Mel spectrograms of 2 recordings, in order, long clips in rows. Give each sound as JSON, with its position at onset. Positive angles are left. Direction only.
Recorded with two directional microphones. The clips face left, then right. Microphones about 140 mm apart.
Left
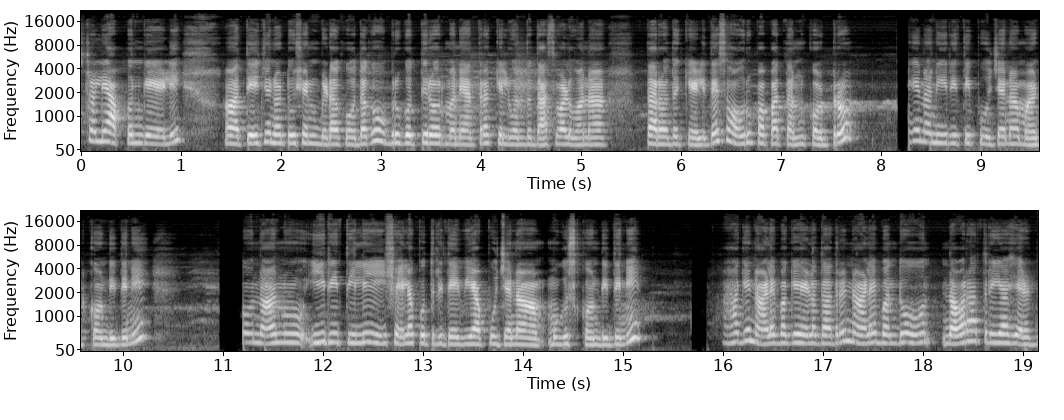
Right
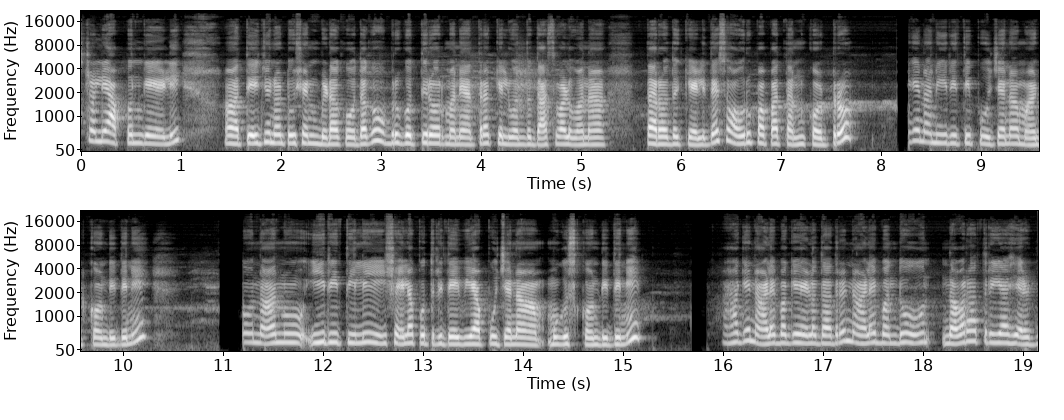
{"t": 0.0, "sound": "a woman's voice", "side_deg": -25}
